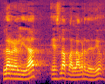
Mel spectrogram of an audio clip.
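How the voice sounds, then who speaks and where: An earnest male preacher teaches a sermon. His voice sits at a middle pitch and his delivery stays conversational while he leans on repeated phrases. A faint hum of noise sits behind him. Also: level tone, normal speed, dull audio.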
